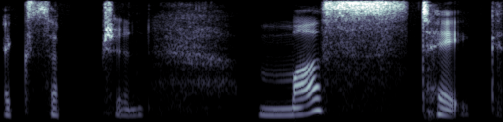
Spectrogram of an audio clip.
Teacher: you don't release the P either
